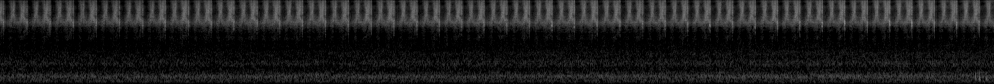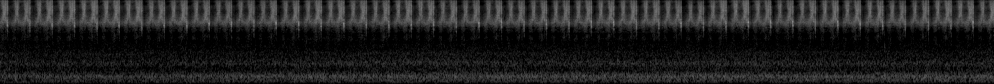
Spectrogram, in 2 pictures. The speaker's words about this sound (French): Là, je me suis installé devant un criquet des adrets, criquet de montagne, dont le son rappelle un peu le fait de secouer une salière.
